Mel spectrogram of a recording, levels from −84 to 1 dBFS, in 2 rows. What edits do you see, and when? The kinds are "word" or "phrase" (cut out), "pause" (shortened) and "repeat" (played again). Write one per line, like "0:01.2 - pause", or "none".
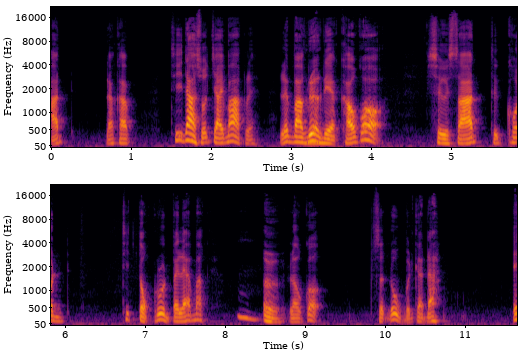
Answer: none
